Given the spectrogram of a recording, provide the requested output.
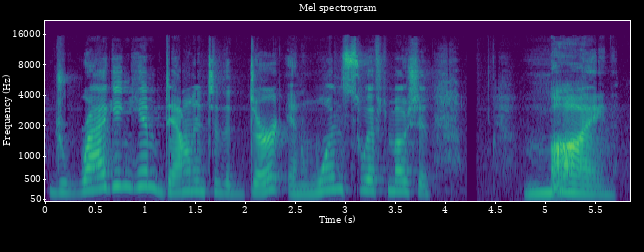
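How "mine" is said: loud, hollow monster claim; voice from the ground. Acted. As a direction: growl it up from under the earth. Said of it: "said a voice out of the ground".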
